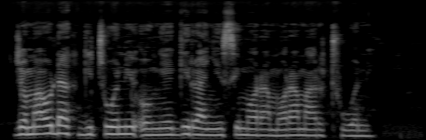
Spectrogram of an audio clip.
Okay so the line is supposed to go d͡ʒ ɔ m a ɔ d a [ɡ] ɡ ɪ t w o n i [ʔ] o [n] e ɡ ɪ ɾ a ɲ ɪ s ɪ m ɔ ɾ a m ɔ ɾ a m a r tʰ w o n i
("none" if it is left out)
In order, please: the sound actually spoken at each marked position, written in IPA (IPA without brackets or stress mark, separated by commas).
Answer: k, ʔ, ŋ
